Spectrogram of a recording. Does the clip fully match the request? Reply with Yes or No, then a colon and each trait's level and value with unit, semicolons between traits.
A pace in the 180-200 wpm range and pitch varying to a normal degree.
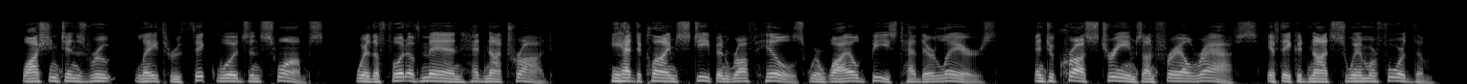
Yes: average, 190 wpm; average, 3.4 semitones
